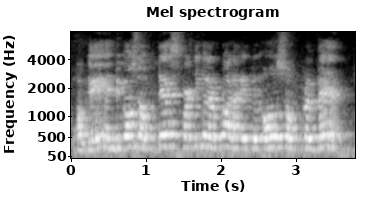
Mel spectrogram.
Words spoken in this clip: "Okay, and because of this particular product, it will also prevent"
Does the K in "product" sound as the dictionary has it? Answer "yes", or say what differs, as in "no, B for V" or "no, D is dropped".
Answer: no, K is dropped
